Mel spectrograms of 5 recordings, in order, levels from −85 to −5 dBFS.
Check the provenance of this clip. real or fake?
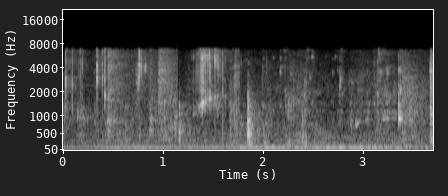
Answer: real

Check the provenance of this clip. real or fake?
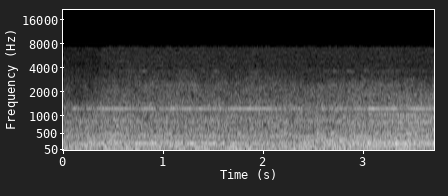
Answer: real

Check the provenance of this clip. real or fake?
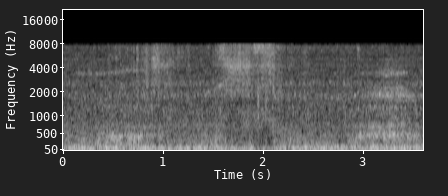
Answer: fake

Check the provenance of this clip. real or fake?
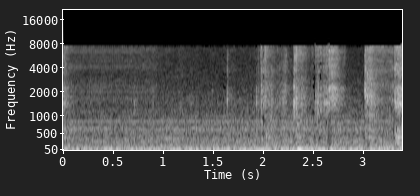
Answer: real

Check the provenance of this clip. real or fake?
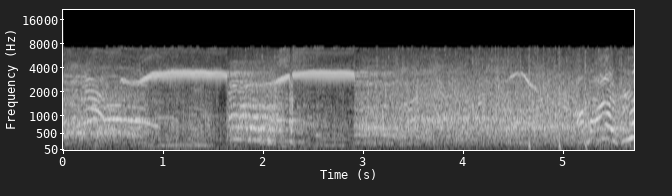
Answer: real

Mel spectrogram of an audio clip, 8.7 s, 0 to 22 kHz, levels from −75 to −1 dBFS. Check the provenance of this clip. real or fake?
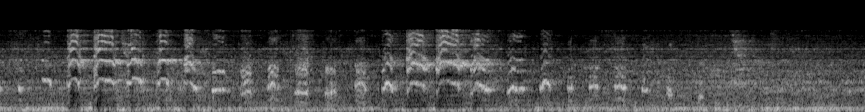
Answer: fake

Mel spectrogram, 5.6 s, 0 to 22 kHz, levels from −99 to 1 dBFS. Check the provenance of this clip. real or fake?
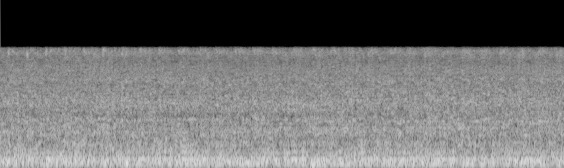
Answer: fake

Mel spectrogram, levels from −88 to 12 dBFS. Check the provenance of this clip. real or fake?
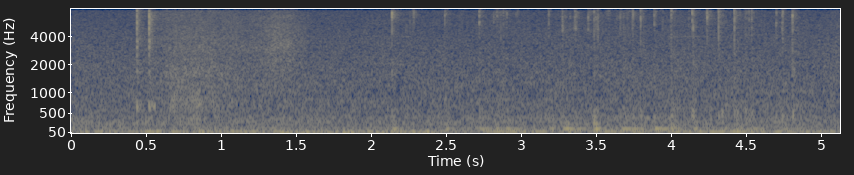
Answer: real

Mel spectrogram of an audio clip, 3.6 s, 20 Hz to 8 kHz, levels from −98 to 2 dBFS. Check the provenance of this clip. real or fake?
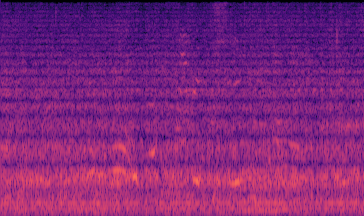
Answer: real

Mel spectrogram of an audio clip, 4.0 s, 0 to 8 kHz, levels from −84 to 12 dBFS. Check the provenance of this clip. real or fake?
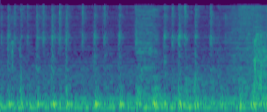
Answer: fake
